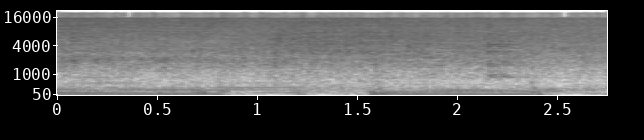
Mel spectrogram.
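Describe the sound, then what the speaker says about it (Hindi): Chicken frying with browned onions on a tawa, a loud, dense sizzling hiss filling the whole short stretch, with a couple of low stirring scrapes underneath and no voices. "और इसको साथ में प्याज के भून लेते हैं।"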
